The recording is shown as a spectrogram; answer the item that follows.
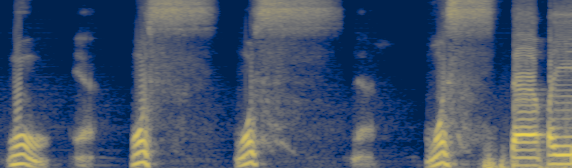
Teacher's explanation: Di sini ada lagi dhamma di huruf mimnya. Maka bibir harus monyong ke depan karena dia menyatu dengan makhraj mim, yaitu dua bibir. Maka di sini mu ke depan, mu sesuai dengan makhraj dhamma karena sudah menyatu dengan makhraj mimnya.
